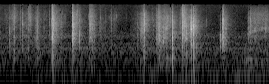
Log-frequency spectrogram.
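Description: A tarot deck being shuffled and handled by hand: irregular quick card flicks and taps, in short clusters.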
